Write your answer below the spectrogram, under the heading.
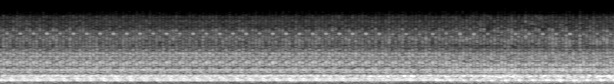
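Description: Diesel clatters at a steady idle with a fast, fairly regular light tick, about four per second, over the engine note.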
